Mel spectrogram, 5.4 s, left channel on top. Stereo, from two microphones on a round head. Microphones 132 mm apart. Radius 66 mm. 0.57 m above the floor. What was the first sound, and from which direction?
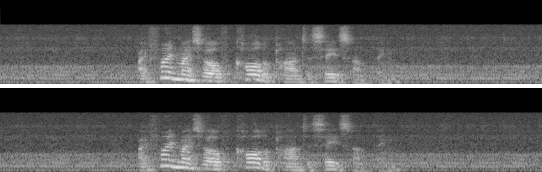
A man speaking, 55° left (ahead or behind).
